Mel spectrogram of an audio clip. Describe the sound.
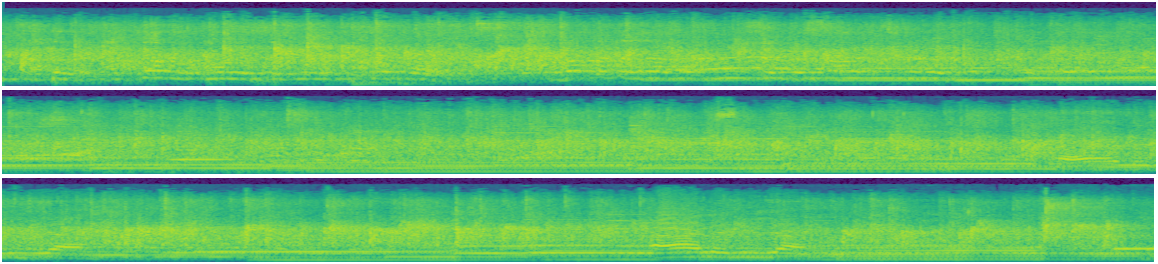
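A church audience clapping and acclaiming at a French-language worship service. Continuous applause runs throughout, mixed with voices and sustained musical tones.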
